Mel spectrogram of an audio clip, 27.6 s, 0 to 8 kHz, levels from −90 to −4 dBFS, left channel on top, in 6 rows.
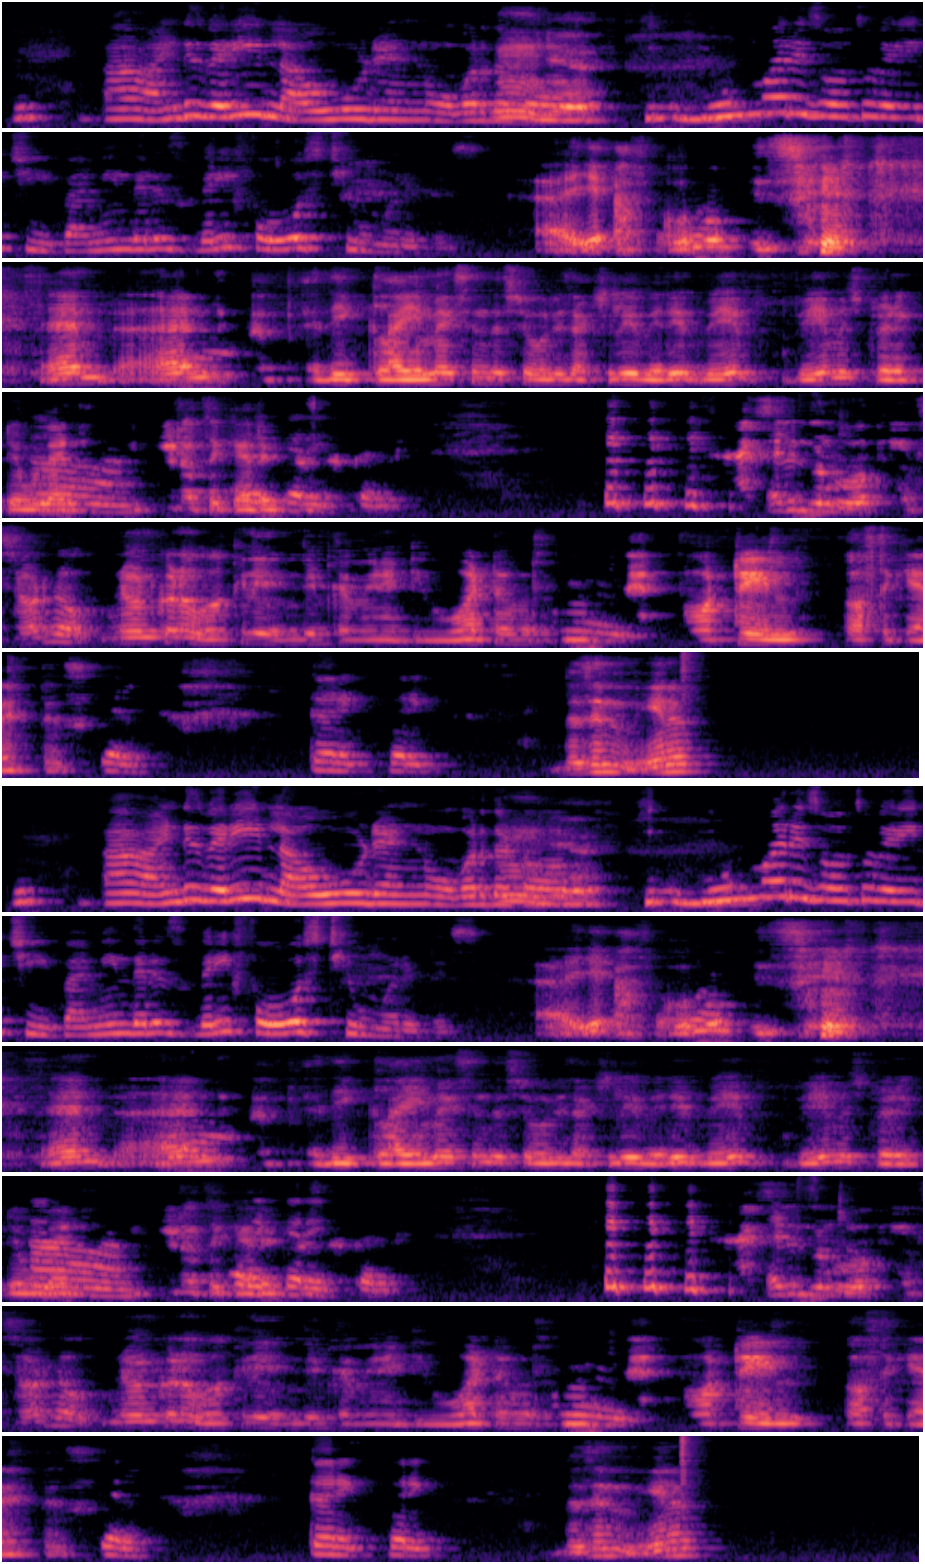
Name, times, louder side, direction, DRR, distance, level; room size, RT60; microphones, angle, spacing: voice 1, 0.5-2.9 3.2-7.0 7.9-8.2 10.0-10.4 14.0-14.5 14.9-15.8 16.8-17.4 17.6-17.8 18.0-18.1 21.2-21.6 23.5-23.7 24.6-25.2, right 3 dB, 40° right, 0.4 m, -36 dB
voice 2, 2.4-3.0 7.3-14.2 14.6-15.4 17.4-21.2 21.5-23.5 25.8-26.4, left 4 dB, 80° left, 0.5 m, -34 dB
2.6 x 2.0 x 3.1 m
head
